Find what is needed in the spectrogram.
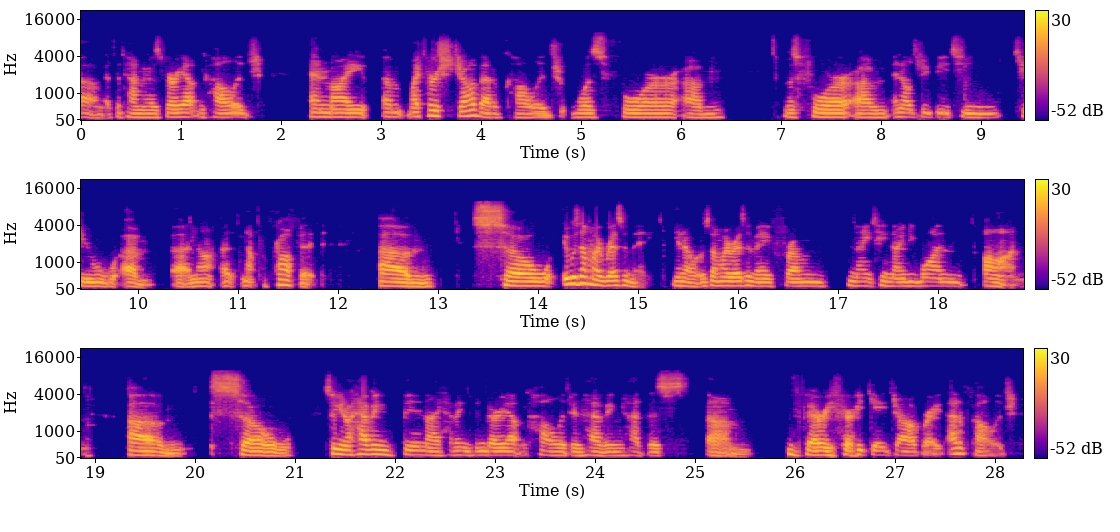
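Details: Adult man who stutters and is open about it at work; stuttering.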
